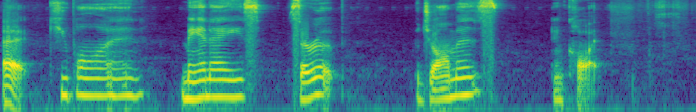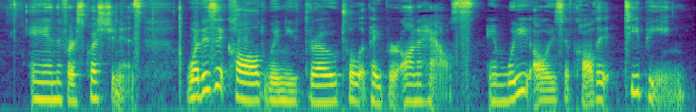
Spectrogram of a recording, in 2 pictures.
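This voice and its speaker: A woman's voice: medium pitch, unhurried, vocal fry, rough recording. A young woman with a heavy Texas accent, chatting casually and rambling through a home vlog, recorded on her computer's webcam mic. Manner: chatty and rambling, many fillers. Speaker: stay-at-home mom vlogger. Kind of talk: casual unscripted vlog chat. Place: home, partly the living room.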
